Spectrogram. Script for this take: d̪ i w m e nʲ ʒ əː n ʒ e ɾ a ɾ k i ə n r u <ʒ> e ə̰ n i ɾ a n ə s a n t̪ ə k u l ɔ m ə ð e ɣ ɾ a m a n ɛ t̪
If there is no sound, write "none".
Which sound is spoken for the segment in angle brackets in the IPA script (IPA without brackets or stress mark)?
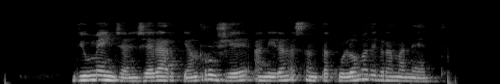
ʒ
